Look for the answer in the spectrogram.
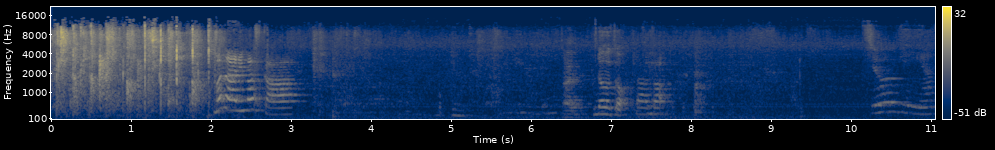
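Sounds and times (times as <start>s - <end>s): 
clapping: 0.0s - 2.2s
speech: 2.7s - 3.2s, 6.4s - 8.2s.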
